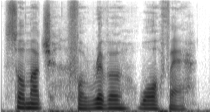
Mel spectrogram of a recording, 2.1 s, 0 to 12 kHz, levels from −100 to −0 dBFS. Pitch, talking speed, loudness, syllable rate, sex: 120 Hz, 145 wpm, -18 LUFS, 4.2 syllables/s, male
